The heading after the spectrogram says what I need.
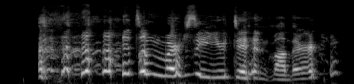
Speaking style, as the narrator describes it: laughed Joe

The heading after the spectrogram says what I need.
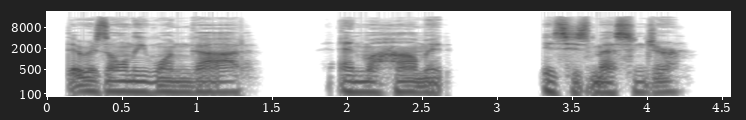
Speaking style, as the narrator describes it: he got up and whispered

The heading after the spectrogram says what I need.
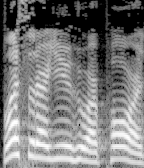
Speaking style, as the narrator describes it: Jesus says

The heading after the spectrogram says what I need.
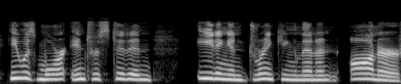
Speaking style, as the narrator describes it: screamed

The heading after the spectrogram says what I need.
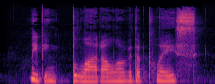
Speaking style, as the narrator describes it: muttered

